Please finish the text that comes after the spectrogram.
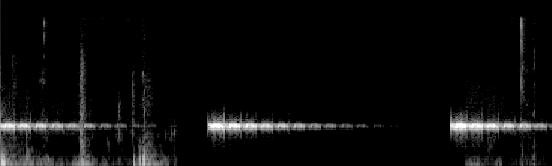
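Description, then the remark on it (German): Three sonar pings sound, each a sharp steady tone at one pitch that slowly fades with a ringing tail, spaced about three seconds apart, with faint low thumps between them. “Das Sonar ist inzwischen wieder verstummt.”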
